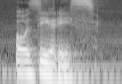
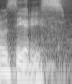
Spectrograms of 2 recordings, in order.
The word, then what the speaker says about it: Osiris: This is the famous image of the gods, as I pronounce auf Deutsch for you, Isis and Osiris. So listen for that from the priest, Isis and Osiris, tonight.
